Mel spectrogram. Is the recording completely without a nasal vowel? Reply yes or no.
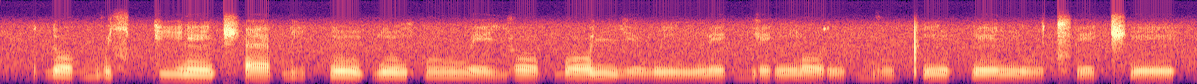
no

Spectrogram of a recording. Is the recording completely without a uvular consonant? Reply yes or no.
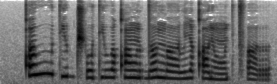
no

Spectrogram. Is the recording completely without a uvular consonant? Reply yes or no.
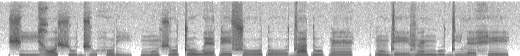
yes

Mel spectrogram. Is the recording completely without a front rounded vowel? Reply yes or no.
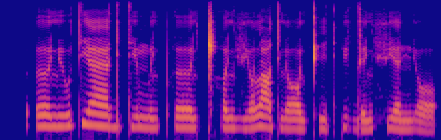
yes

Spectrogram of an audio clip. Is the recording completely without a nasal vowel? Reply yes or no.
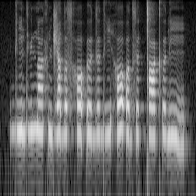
no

